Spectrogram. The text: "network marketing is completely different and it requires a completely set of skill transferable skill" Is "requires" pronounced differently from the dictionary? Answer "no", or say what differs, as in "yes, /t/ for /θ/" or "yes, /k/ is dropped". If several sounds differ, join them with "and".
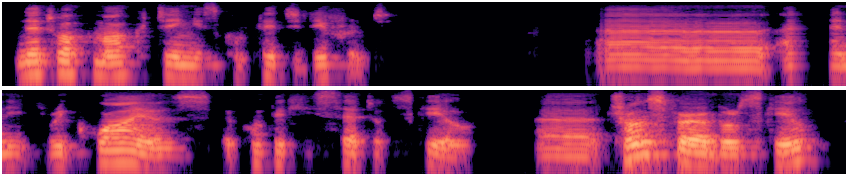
no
